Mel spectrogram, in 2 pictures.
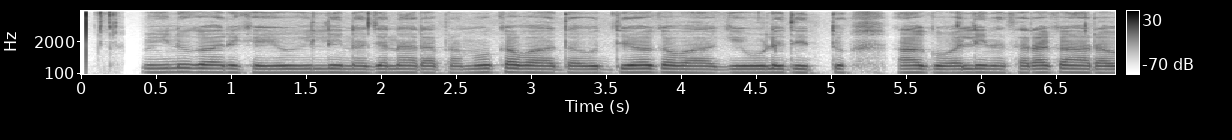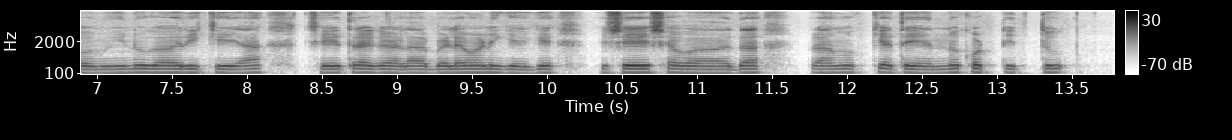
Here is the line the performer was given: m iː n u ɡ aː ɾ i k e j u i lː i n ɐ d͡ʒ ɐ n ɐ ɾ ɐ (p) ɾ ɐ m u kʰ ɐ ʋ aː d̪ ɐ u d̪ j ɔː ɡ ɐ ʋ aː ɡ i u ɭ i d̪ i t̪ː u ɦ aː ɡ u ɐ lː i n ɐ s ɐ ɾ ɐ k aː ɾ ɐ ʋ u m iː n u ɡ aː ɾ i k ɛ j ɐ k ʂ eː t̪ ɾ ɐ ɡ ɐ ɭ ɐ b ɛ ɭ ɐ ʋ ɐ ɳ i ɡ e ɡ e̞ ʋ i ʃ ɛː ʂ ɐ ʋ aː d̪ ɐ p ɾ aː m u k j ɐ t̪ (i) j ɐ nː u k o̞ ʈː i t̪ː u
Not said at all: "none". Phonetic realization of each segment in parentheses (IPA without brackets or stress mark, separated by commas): p, ɛ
